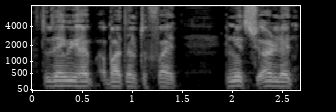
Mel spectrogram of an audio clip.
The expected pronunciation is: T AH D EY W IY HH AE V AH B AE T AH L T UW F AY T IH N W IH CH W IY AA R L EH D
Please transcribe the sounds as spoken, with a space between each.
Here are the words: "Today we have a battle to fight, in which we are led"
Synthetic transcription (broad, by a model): T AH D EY W IY HH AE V AH B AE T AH L T UW F AY T IH N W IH S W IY AA R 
